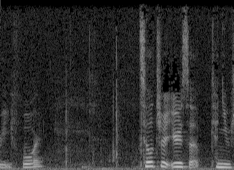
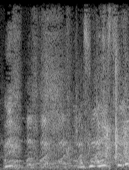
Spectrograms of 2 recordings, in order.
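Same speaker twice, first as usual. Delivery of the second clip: laughing; 9 semitones higher, 9 dB louder, much slower than usual. Real, not acted. Laughing after ending story.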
